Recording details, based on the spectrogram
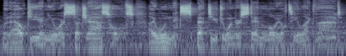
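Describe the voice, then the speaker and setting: A loyal yakuza underdog out for revenge in a video game. The voice sits low, and the talk is rough, blunt and defiant, with a street fighter's profanity. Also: male voice, steady tone, normal speed, music in the background. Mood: scornful. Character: loyal, hot-blooded male yakuza underdog, defiant and vengeful. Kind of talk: dramatic video game cutscene acting.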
